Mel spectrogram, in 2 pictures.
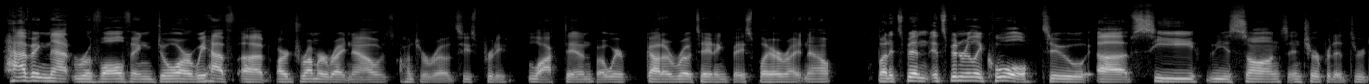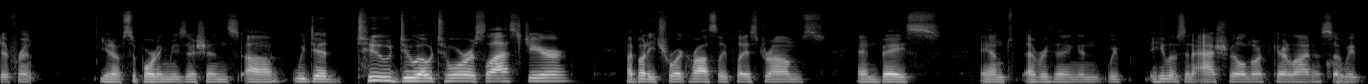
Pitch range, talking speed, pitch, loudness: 120-135 Hz, 160 wpm, 125 Hz, -23 LUFS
